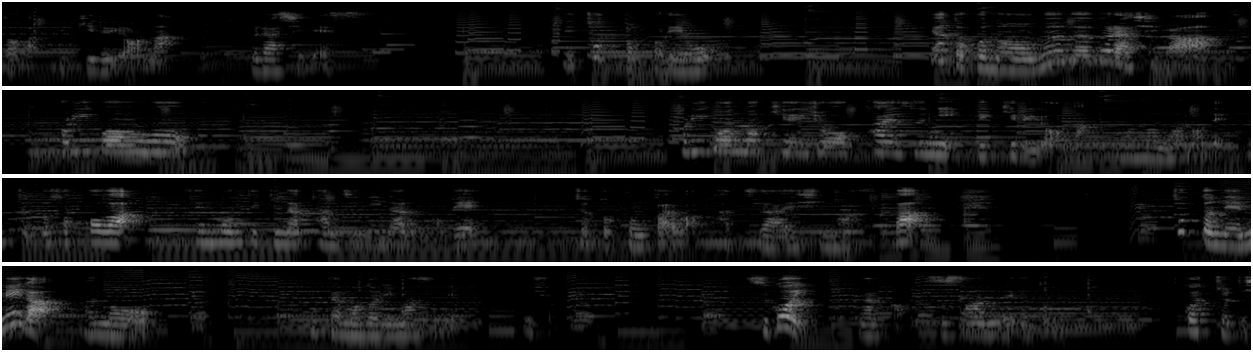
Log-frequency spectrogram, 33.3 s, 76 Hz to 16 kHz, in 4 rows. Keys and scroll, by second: 3.7 s, 4.2 s, 11.2 s, 26.5 ctrl+z, 26.9 ctrl+z, 27.0 ctrl+z.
